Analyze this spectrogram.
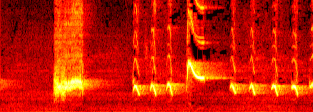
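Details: White-rumped shama singing to provoke a reply from other shamas: a harsh buzzy note, then quick clipped whistled notes, one long high falling whistle, and more short whistles.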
